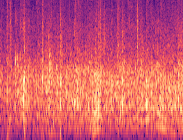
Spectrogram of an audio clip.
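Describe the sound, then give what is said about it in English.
An audience applauds to welcome presenters before a climate change talk. The clapping is brisk and continuous, and voices are heard over it. “And so let's give them a big hand and welcome them.”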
